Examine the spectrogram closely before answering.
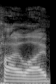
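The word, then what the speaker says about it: jai alai: well and it's actually it's uh spel it's pronounced highi but it's uh spelled j a i a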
